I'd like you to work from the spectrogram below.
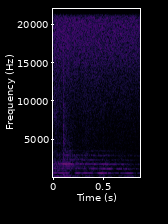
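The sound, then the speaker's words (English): Ambulance sirens wail faintly, a steady high tone held through the brief moment with no one talking. “Sorry if you can hear some ambulances in the background,”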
